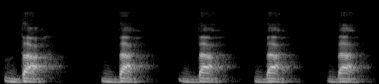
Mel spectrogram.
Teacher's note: It's produced by closing your lips and trying to burst out some air with the ba sound. So you close your lips and you be like ba, ba, ba, ba, ba.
